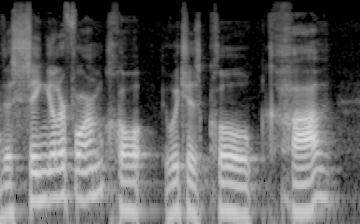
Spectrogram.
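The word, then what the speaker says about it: כוכב: Then for star, we have the singular form, which is kol chav. You break it down, just go kol chav, and try to get the ch in there, the guttural sound, kol chav, and then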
